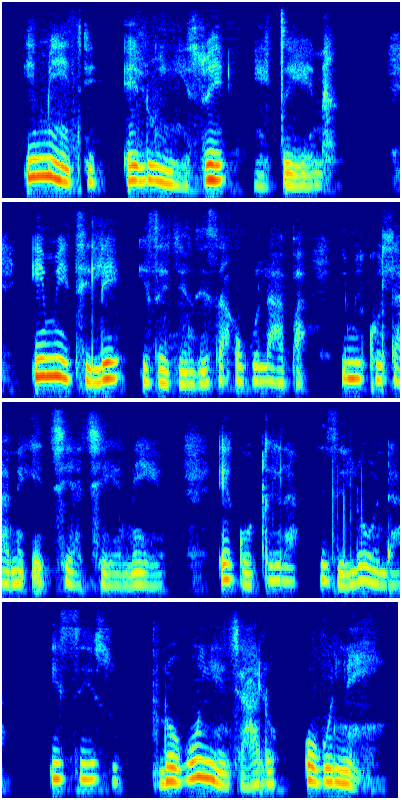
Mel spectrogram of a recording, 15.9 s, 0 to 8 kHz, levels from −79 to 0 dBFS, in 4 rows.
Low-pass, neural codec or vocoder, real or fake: 7.2 kHz; none; real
